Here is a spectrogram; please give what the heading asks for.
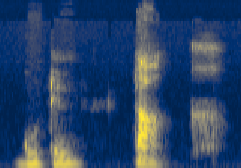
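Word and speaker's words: Guten Tag: the next that is Guten Tuck. Guten Tuck. The ending letter is G and I am pronouncing it as K.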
